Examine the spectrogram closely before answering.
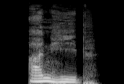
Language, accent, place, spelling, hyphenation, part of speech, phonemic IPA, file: German, Germany, Berlin, Anhieb, An‧hieb, noun, /ˈanˌhiːp/, De-Anhieb.ogg
- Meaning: 1. first time 2. yank of the fishing rod (to get the hook in the fish's mouth)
